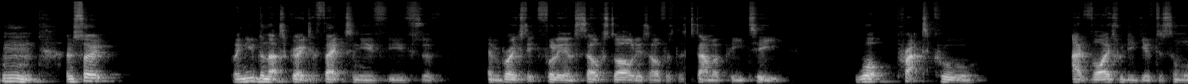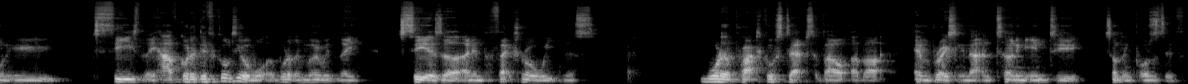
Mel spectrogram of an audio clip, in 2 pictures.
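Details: Adult man; typical speech.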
